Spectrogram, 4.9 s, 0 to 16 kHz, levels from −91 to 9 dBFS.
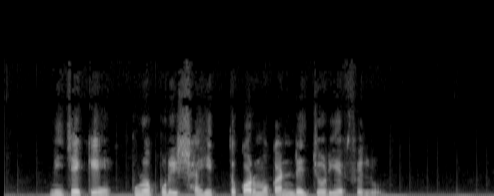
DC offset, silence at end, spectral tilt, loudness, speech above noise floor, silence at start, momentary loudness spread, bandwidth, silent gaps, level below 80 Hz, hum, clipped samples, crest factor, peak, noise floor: under 0.1%; 0.25 s; -7 dB/octave; -25 LUFS; 28 dB; 0.5 s; 10 LU; 9.8 kHz; none; -46 dBFS; none; under 0.1%; 20 dB; -6 dBFS; -53 dBFS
